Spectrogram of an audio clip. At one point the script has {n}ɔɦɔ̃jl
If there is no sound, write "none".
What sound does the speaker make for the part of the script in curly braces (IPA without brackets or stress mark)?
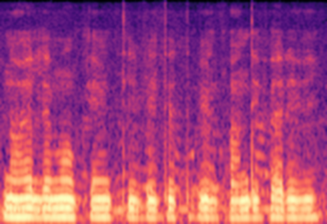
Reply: n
